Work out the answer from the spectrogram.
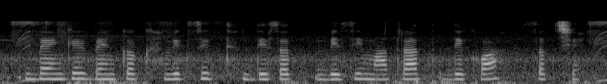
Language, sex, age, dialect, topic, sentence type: Magahi, female, 25-30, Northeastern/Surjapuri, banking, statement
